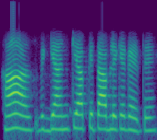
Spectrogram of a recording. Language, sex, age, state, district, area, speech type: Hindi, male, 60+, Rajasthan, Jaipur, urban, conversation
